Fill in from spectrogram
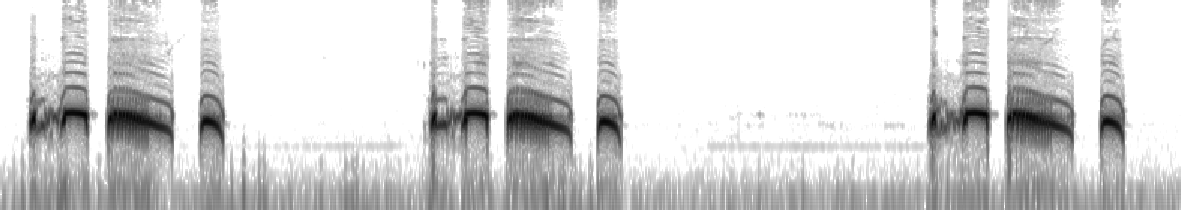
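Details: Decoy recording of a spotted dove: three identical cooing phrases about four seconds apart. Each has a stuttered opening, a clear coo, a long rough descending note and a short rounded close, with no other sound.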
